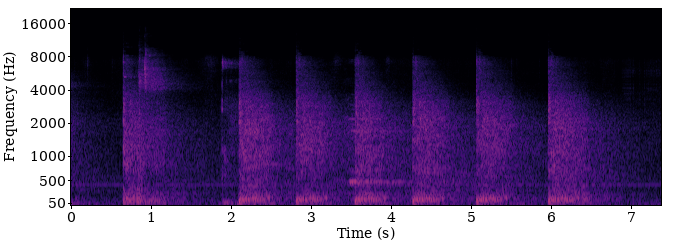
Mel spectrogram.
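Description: A basketball bounces repeatedly on a wooden floor in a large echoing hall.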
